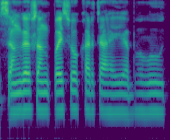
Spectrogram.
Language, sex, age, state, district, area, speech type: Maithili, other, 18-30, Bihar, Saharsa, rural, spontaneous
